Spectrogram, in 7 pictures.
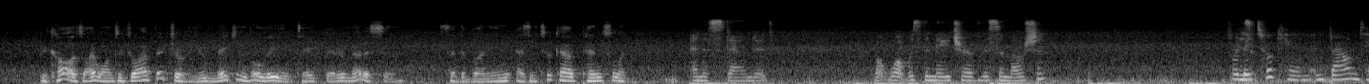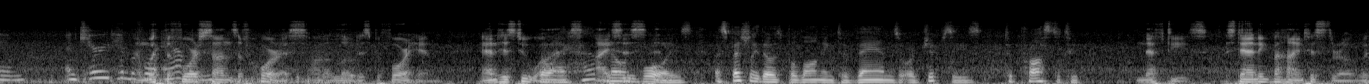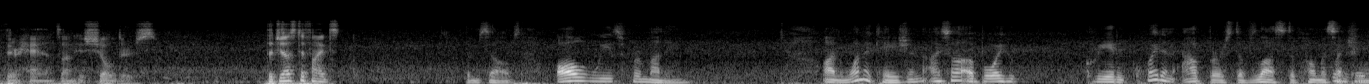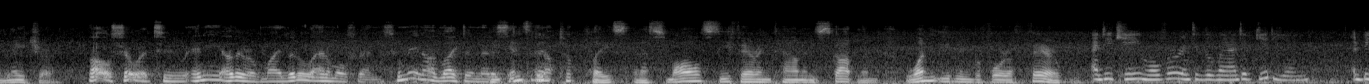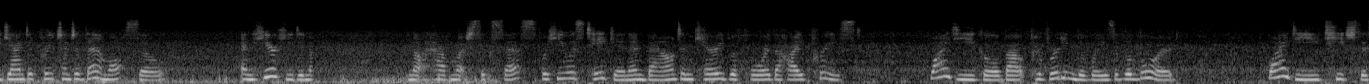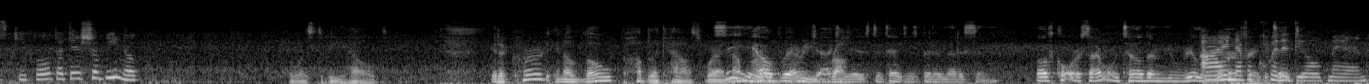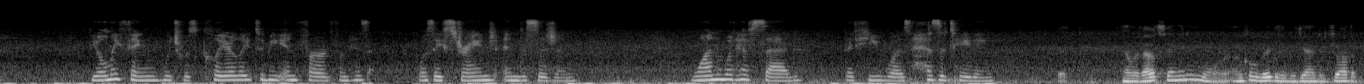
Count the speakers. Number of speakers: five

